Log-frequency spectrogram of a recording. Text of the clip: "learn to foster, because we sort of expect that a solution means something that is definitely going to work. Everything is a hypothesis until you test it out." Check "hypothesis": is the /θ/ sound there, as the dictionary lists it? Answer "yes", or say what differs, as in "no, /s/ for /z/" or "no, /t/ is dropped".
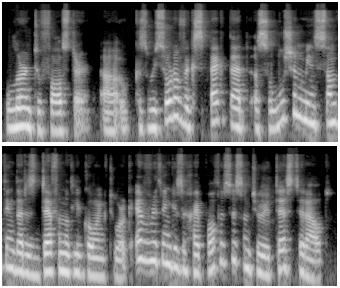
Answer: yes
